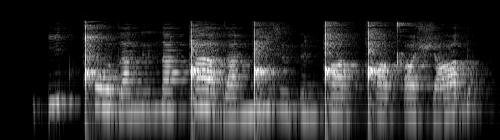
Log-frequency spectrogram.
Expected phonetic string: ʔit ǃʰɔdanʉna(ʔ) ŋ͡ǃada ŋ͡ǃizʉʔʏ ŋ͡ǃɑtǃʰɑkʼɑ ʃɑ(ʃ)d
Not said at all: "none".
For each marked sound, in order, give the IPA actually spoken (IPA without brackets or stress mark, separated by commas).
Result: none, none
